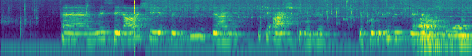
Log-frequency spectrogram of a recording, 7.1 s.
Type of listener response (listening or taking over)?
taking over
